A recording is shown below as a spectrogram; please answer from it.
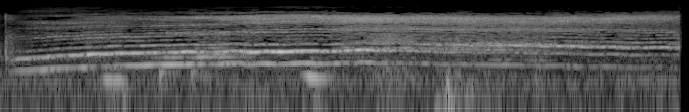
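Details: One long, loud, sustained wailing cry from a young child being scolded by a parent; an ordinary upset cry.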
